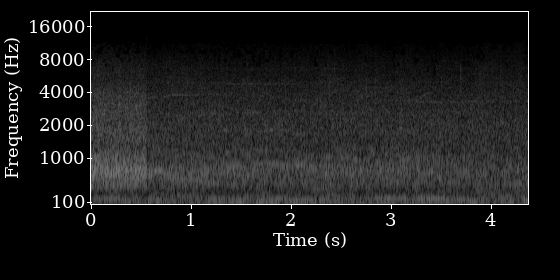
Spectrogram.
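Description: Ballpark crowd cheering steadily just after a home run, an even wash of many voices.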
